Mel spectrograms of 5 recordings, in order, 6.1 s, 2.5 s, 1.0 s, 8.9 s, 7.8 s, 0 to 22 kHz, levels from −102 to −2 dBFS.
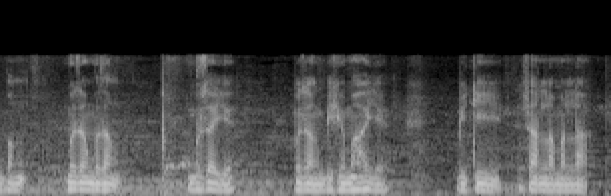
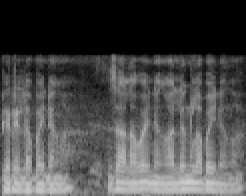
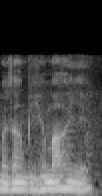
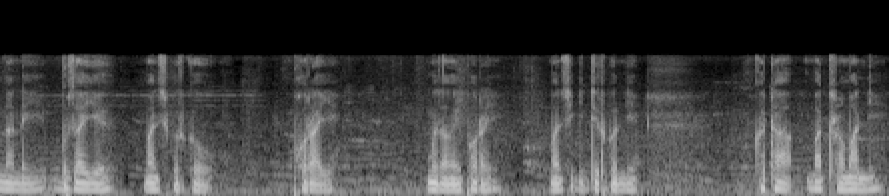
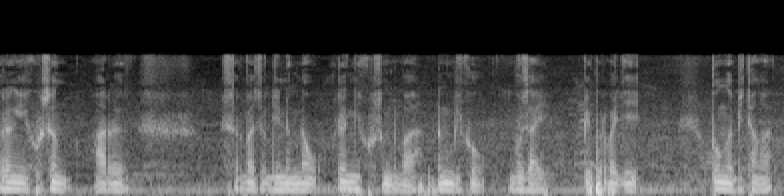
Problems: none marked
